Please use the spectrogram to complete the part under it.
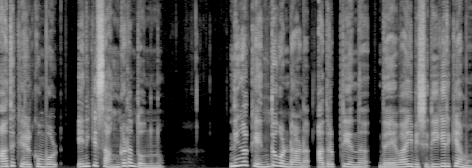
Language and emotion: Malayalam, sad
